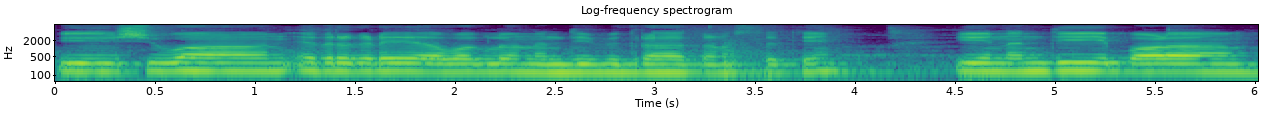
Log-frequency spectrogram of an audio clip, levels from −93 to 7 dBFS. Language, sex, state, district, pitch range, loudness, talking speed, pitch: Kannada, male, Karnataka, Belgaum, 135-145 Hz, -15 LUFS, 110 wpm, 140 Hz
